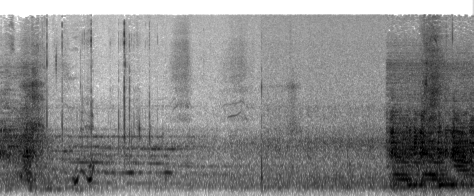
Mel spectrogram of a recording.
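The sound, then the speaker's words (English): A car engine revs in a Hyundai TV commercial: a low, steady rumble with a few small surges, then a louder, sustained roaring burst near the end. “now we got another car commercial. This is wild. This is a Hyundai commercial.”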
